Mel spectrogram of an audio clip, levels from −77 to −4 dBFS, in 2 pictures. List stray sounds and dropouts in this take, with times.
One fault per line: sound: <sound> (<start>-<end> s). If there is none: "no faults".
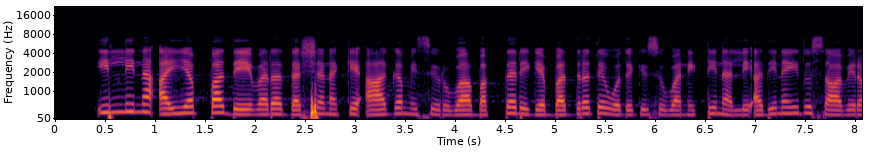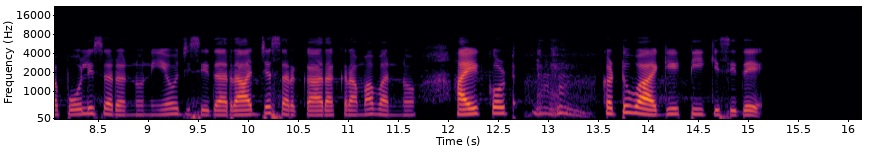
sound: throat clearing (12.8-13.5 s)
